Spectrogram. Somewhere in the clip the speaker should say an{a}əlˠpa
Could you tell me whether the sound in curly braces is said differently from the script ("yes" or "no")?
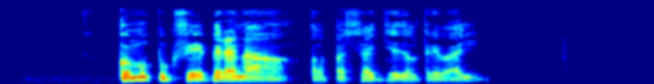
no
